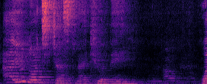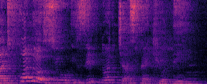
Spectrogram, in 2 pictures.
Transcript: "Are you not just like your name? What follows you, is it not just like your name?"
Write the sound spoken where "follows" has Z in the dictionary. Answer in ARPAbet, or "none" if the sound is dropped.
Z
